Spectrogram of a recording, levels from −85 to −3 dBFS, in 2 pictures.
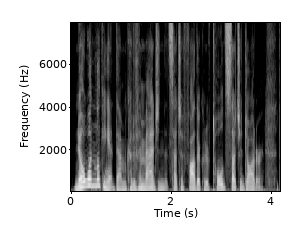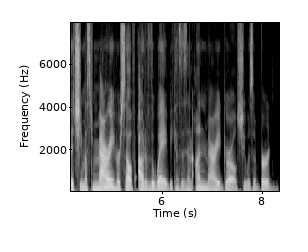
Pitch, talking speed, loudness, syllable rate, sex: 165 Hz, 260 wpm, -21 LUFS, 6.4 syllables/s, female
